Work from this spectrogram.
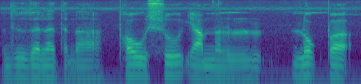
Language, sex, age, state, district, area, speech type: Manipuri, male, 30-45, Manipur, Chandel, rural, spontaneous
